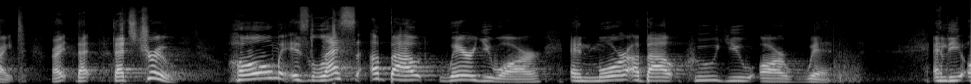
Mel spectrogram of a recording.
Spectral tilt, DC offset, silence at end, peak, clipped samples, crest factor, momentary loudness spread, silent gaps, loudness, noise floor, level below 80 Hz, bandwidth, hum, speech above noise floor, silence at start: -5 dB/octave; under 0.1%; 0 s; -4 dBFS; under 0.1%; 18 dB; 11 LU; none; -21 LUFS; -59 dBFS; -68 dBFS; 16 kHz; none; 37 dB; 0 s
